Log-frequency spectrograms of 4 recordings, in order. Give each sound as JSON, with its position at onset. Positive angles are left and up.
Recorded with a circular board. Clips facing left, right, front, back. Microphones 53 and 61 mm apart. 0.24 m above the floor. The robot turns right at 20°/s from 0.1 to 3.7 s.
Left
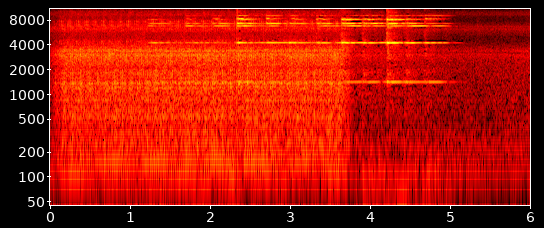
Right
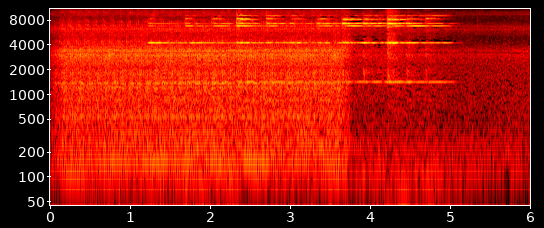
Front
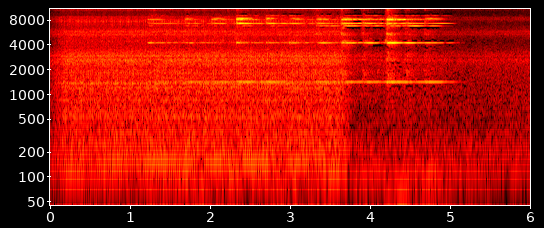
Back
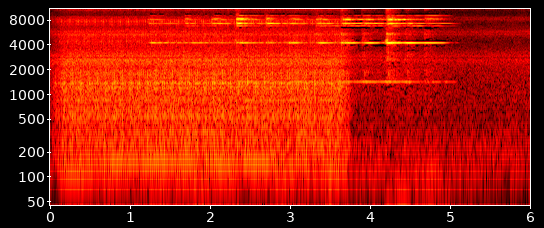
{"t": 1.2, "sound": "a bell", "azimuth_deg": 25, "distance_m": 4.5}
